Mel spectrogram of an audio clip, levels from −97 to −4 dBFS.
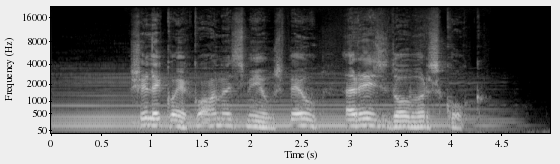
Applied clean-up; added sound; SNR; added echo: none; Bowed string instrument; 8 dB; none.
